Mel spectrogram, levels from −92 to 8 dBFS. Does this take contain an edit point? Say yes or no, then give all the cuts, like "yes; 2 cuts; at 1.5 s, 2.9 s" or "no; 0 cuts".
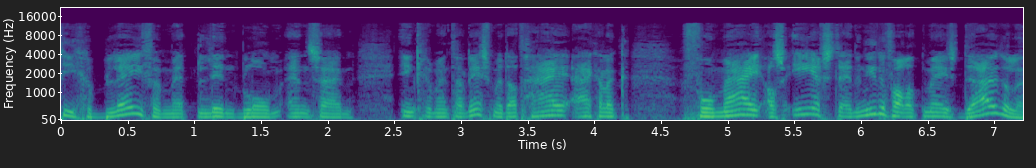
no; 0 cuts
